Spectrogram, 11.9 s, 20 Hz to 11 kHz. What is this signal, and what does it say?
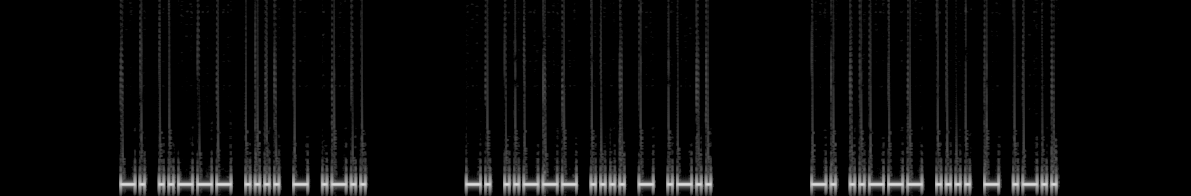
Morse code, heard as a keyed tone, about 25 wpm, 700 Hz. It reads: N2HTL N2HTL N2HTL
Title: USA Call Signs - 5 Characters - Repeated 3x - 25wpm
